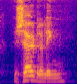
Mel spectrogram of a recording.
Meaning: southerner, someone living in, coming from or associated with the south of the world, a country etc
- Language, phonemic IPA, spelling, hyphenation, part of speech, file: Dutch, /ˈzœy̯.dər.lɪŋ/, zuiderling, zui‧der‧ling, noun, Nl-zuiderling.ogg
